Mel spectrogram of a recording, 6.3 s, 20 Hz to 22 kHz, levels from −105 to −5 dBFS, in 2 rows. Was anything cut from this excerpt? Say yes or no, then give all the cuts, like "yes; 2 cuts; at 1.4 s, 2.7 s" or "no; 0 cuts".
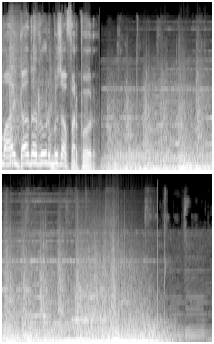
yes; 1 cut; at 1.5 s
